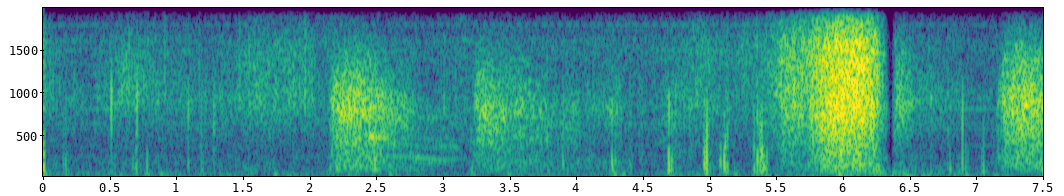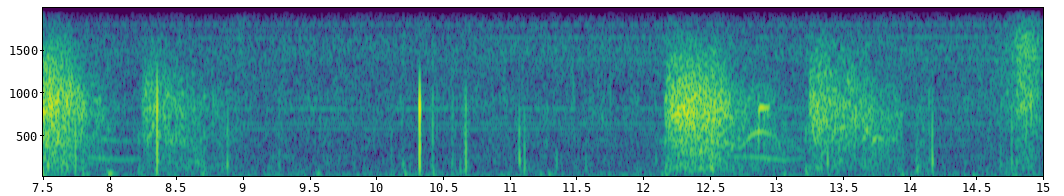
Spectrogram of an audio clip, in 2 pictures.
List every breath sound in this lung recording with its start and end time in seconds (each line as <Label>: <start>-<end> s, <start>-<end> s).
Inhalation: 2.05-3.13 s, 7.17-7.99 s, 12.12-13.24 s
Exhalation: 3.21-4.33 s, 8.29-9.11 s, 13.24-14.06 s
Wheeze: 2.43-3.25 s, 7.70-8.26 s, 12.58-13.40 s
